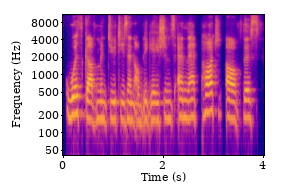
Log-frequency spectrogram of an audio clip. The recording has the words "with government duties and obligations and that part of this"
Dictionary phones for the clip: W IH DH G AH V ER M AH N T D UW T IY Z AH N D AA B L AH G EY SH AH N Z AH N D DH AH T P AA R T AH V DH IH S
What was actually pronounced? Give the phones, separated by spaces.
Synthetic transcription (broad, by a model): W IH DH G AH V ER M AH N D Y UW T IY Z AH N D AA B L AH G EY SH AH N Z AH N DH AH T P AA R T AH V DH IH S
